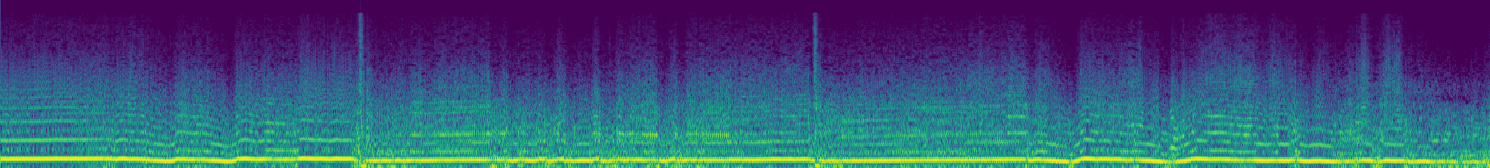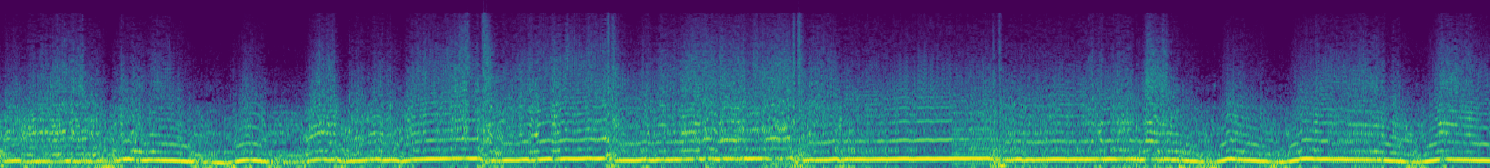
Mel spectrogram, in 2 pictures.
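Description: Renault Clio rally car's engine heard from inside the cabin at full stage pace, held at high, near-constant revs. The pitch dips briefly and climbs back again and again, most often in the middle and near the end, as it lifts and shifts through corners.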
